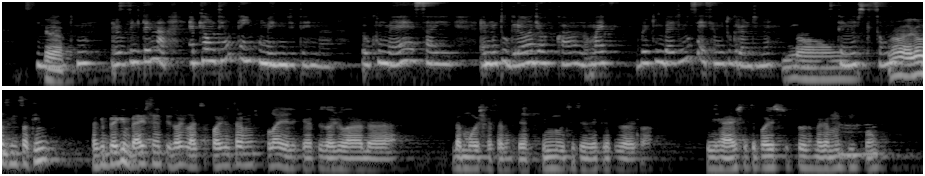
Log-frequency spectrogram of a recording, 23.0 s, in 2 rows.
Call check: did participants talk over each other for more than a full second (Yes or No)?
No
